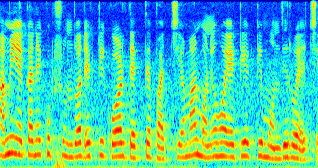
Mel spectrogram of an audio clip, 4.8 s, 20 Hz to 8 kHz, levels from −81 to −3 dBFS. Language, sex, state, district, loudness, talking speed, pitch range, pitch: Bengali, female, Assam, Hailakandi, -17 LUFS, 190 wpm, 220-245 Hz, 235 Hz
